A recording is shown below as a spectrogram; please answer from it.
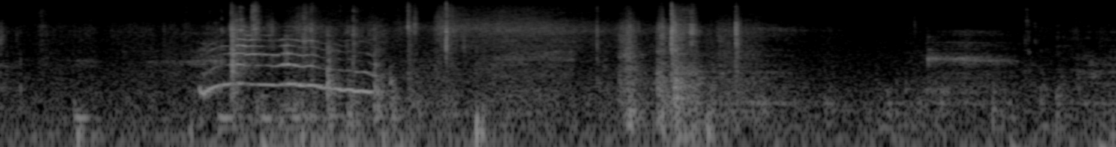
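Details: Male domestic cat giving an annoyed meow while his owner cleans his fur after diarrhea; the owner reads it as 'leave me alone'. One drawn-out, rising-then-falling meow lasts about a second, amid handling rustles and clicks.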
